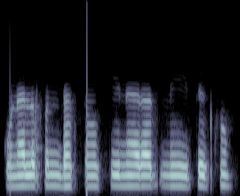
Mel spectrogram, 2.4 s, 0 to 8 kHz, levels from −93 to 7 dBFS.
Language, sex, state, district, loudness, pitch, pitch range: Marathi, male, Maharashtra, Nagpur, -19 LUFS, 160 Hz, 160-165 Hz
